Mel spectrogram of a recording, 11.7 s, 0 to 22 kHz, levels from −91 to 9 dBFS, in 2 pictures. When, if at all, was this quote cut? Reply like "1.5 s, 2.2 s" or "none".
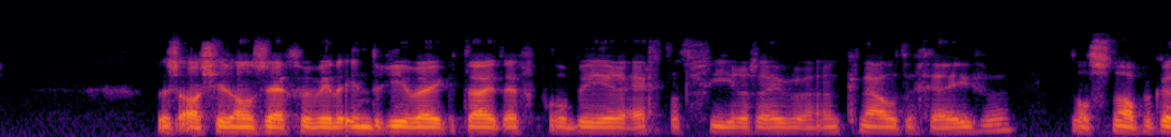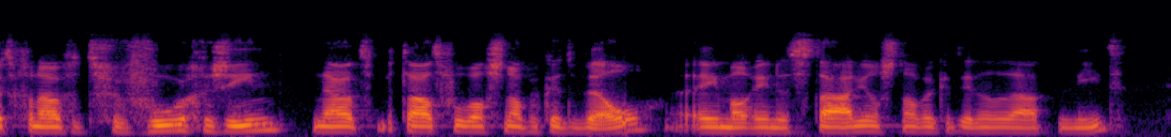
5.2 s, 7.3 s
